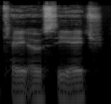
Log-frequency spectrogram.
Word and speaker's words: Koch: This was directed by Marcus Koch, I believe he pronounced his last name, Koch.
